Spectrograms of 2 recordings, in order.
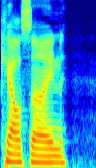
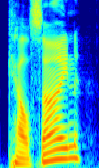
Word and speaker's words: calcine: It is the word calcine. You could pronounce it either calcine or calcine.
